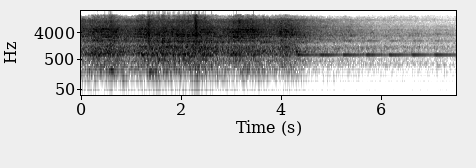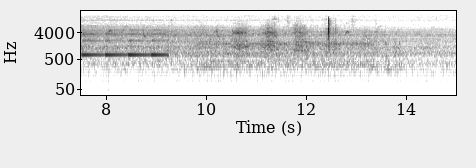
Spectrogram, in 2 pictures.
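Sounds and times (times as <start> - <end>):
steady railway noise: 0.0 - 15.0
level-crossing warning bell: 2.9 - 9.6.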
